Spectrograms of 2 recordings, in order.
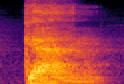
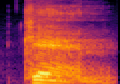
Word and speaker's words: can: La pronuncian can. Todos sabemos que la letra A es E en inglés. Lo correcto es can.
